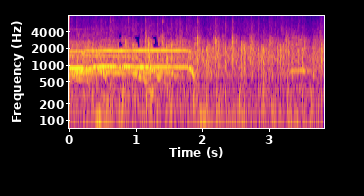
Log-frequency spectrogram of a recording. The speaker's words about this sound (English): So let's give them a big round of applause for supporting.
